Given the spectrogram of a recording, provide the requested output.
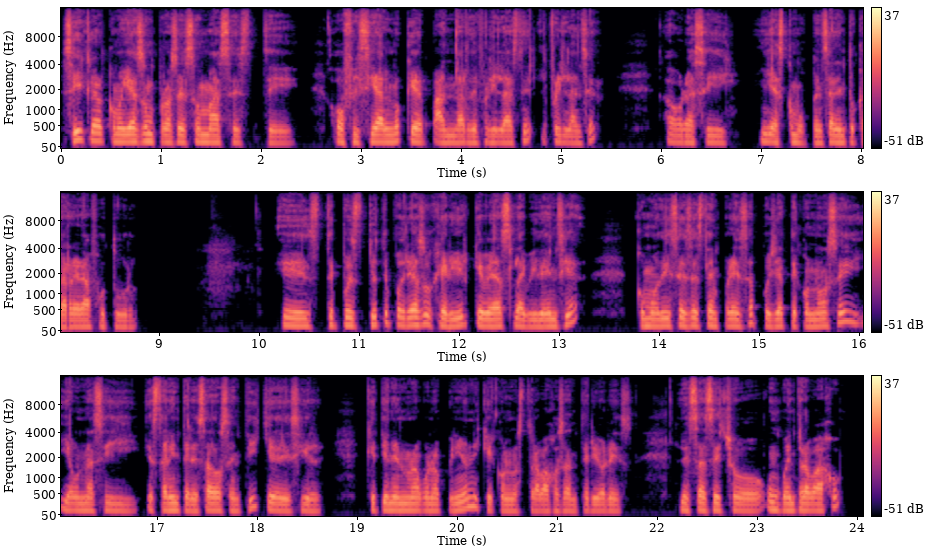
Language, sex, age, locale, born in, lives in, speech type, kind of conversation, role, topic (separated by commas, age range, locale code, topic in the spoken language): Spanish, male, 30-34, es-MX, Mexico, Mexico, conversation, advice, advisor, ¿Cómo puedo manejar el síndrome del impostor para aceptar nuevas responsabilidades?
